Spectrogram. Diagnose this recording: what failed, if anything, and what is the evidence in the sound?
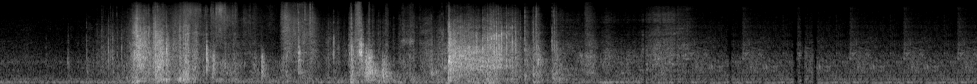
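Short concealed packet loss at 6.43–6.47 s, 6.75–6.78 s and 7.28–7.33 s: network dropouts, each patched by extending the preceding sound, leaving brief smears.

Broken-record loop from 7.43 s to the end: a 0.54 s fragment repeats back to back, likely a stalled stream or player resending its last buffer, so the intended audio is lost.

Repeated packet loss (robotic sound) at 7.93–8.18 s: four network gaps, the longest 39 ms, concealed by extrapolation across about 45% of the span, giving choppy sound.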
